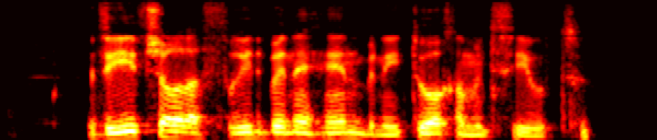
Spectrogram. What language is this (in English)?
Hebrew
